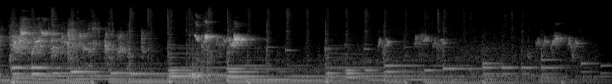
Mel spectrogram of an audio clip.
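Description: Budgerigars chirping several times over light background music, which fades out near the end.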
